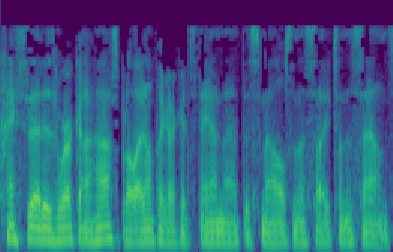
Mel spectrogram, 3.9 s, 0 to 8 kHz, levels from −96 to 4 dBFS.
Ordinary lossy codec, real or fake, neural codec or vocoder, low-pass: MP3, 24 kbps; real; none; 7.2 kHz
